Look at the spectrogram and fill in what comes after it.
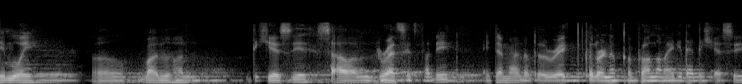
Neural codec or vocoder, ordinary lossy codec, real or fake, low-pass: codec, 16 kHz, 1 kbps, X-Codec, HuBERT features, trained on balanced general audio; none; fake; 7.2 kHz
